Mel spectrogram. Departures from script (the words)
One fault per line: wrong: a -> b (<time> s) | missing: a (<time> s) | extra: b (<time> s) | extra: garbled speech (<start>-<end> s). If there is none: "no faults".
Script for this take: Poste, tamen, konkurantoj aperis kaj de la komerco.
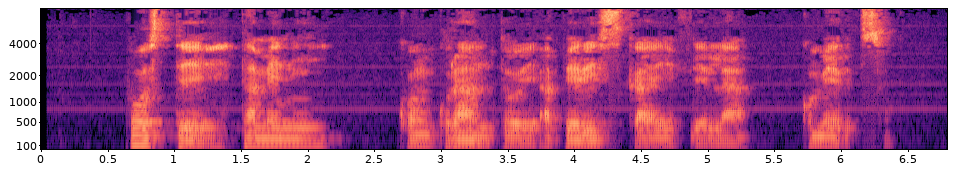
no faults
